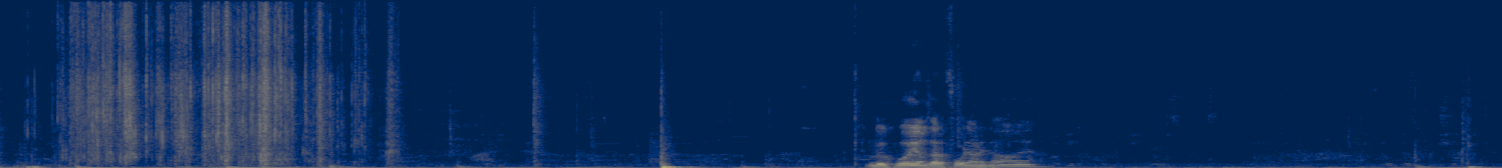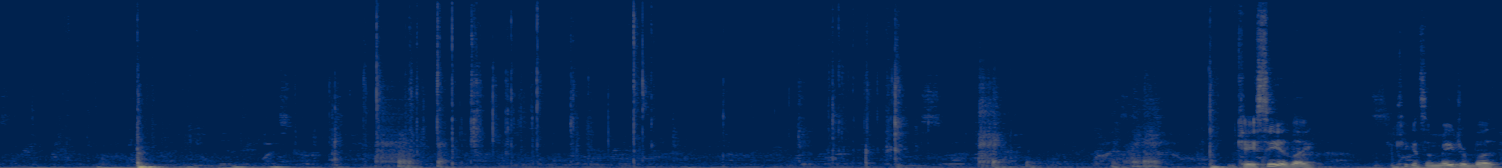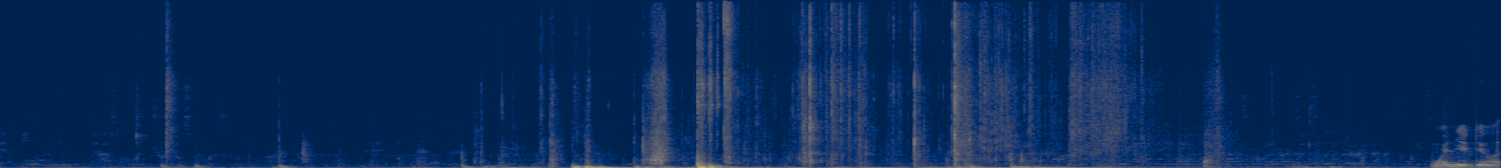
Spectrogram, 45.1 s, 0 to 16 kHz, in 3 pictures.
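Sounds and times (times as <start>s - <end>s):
card packs clicking and crinkling: 0.4s - 4.0s, 18.4s - 24.2s, 36.8s - 41.6s.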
